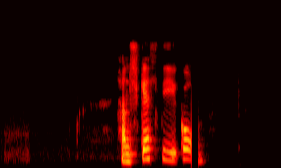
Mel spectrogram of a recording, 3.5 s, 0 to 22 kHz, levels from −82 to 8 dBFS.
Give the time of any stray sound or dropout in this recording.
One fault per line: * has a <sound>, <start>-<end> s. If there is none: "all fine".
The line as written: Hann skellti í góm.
* has a dropout, 2.4-2.5 s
